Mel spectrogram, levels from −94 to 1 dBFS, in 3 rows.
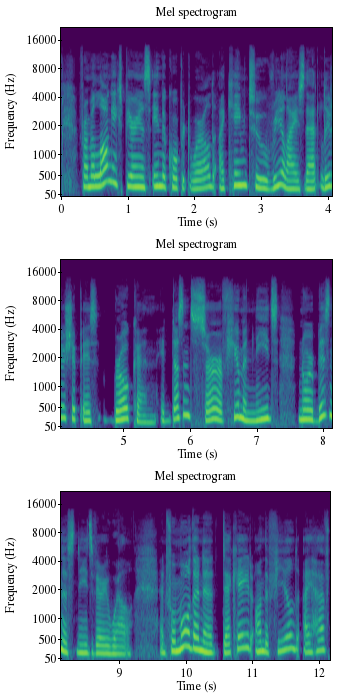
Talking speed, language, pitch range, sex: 180 wpm, English, 195-255 Hz, female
